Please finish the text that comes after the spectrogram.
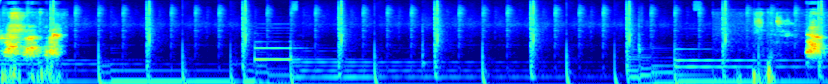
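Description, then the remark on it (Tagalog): Dogs bark in short bursts at the start and again at the very end, with a low steady hum and faint clicks filling the quiet stretch between. “Medyo maingay yung mga aso.”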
